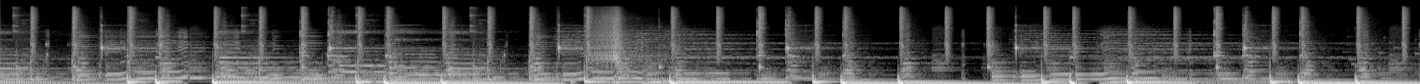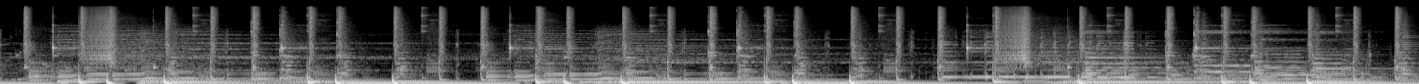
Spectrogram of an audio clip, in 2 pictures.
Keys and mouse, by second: 0.6 click, 1.6 click, 3.0 ctrl+z, 3.8 Escape, 4.7 click, 5.9-7.0 typing, 9.0 BackSpace, 9.6 BackSpace, 11.2 click, 11.6-12.6 typing, 12.9 click, 13.7-18.2 typing, 15.2 click, 19.2 ctrl+a, 20.2 click, 22.8-23.8 typing, 24.3 click, 25.5 click, 26.8 ctrl+BackSpace.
